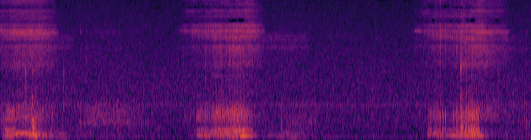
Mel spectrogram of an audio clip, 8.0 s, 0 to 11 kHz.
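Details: Three rough, rattling snores with hissy inhaled breaths, about 18 breaths a minute, against quiet room noise; snoring.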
